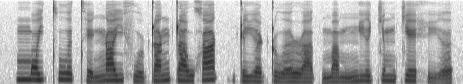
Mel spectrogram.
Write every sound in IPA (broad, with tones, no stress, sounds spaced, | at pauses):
m ɔ˧ j t̪ʰ u˧ ə̯ t̪ʰ e˨˩˨ ŋ a˧ j f u˨˩˨ ʈ a˧˥ ŋ ʈ a˧ w x a˦˥ k̚ | ʈ i˨˩ ə̯ ʈ u˨˩˨ ə̯ ɹ a˨˩ t̚ m a˨˩ m ɲ i˧ ə̯ c ə˧ m c e˧ h i˨˩˨ ə̯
